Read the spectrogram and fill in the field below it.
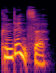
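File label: "condenser", British English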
